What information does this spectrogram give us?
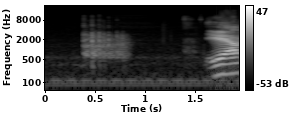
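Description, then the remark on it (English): Dice, re-rolled for advantage, rattle and clatter across a table in a quick burst, followed by a couple of faint ticks as they settle, then a short voiced laugh or exclamation at the end. “Given the fact that he has advantage, I'll roll that again.”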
